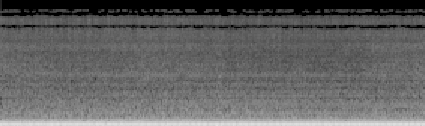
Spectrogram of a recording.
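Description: Steady low drone of a vehicle's engine and tyres heard from inside the cabin while driving on a snow-covered road.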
